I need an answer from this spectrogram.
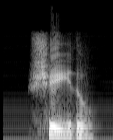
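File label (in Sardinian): "Scidu", Sardinian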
